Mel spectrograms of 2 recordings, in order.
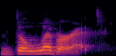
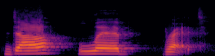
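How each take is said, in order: First: The word is said with four syllables. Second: The word is said with three syllables. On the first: "But you can say four syllables" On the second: "I actually say three syllables"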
